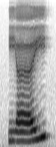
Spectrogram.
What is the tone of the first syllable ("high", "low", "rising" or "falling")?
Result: rising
